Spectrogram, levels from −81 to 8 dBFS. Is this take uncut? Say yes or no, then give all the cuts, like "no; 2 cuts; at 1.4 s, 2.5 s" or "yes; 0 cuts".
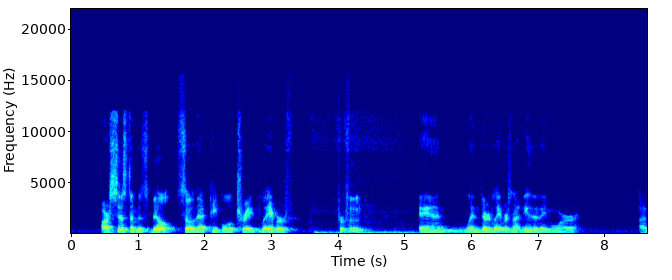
yes; 0 cuts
